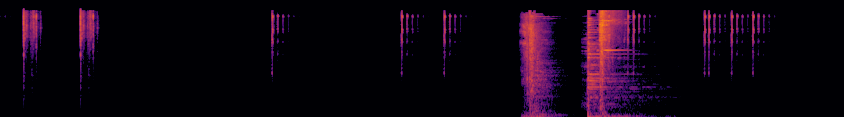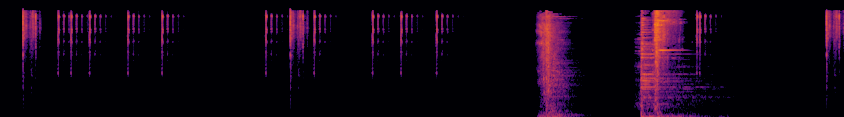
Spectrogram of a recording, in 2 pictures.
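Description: Short soft clicks tick as menu selections change.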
